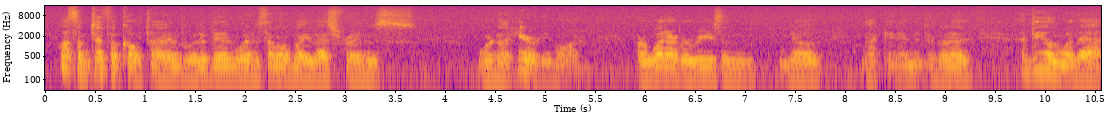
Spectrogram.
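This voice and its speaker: Male speech at a moderate pace and medium pitch with ordinary pitch variation, long, frequent pauses and noticeable background noise. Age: 80s+. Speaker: retired school guidance counselor. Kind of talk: interview. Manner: halting.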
